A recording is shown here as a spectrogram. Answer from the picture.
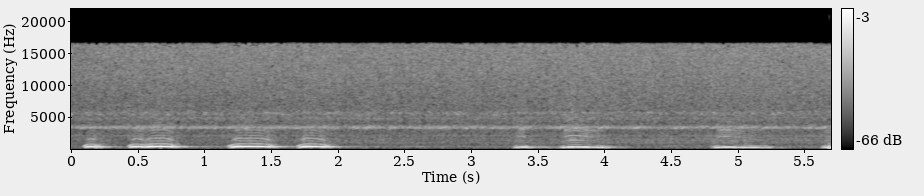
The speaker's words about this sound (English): Throughout most of the Americas, great horned owls are the preeminent predatory bird of the night, and they are ferocious.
